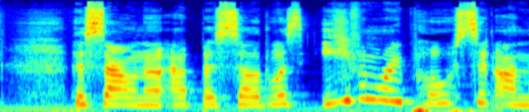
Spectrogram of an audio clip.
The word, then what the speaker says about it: sauna: The word is sauna, not sauna or sauna, it's sauna.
